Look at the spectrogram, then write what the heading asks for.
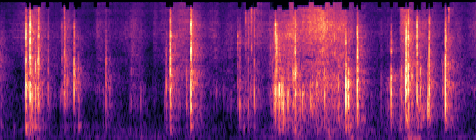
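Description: A package wrapped in tracing paper crinkles and rustles as hands work it open, a close, continuous papery crackle with sharper bursts and brief tears.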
